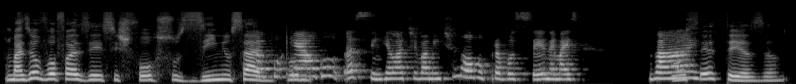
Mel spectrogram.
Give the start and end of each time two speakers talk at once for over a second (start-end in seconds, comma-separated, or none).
none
